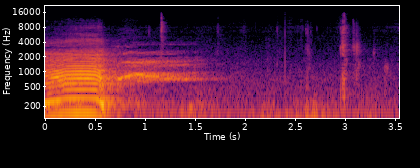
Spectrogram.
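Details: Cattle in an English cattle yard on a winter's afternoon, calves separated from their mothers, recorded with a matched pair of microphones: one loud, rich harmonic moo lasting about half a second, then fading into quiet yard ambience with faint clicks.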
